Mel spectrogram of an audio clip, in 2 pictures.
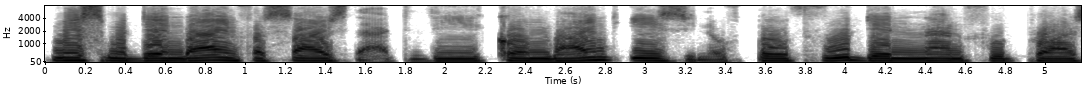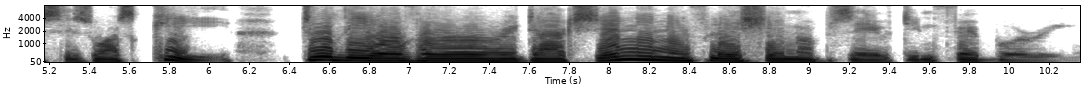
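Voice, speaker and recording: Low-voiced radio newsreader, man. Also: a little slow, no echo, poor audio. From Zambia. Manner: steady formal newsreading, lists read item by item. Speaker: news anchor. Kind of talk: scripted radio news bulletin. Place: radio studio.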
